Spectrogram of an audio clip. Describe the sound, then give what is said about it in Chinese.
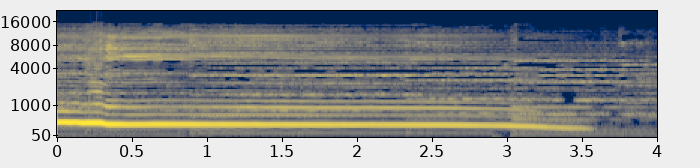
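A single long wolf howl holds a steady, mid-high pitch for about three seconds, then slides downward and fades out at the end, with no talking over it. “听见毛毛虫这么说，大野狼开心的回答：“啊呜！”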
